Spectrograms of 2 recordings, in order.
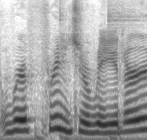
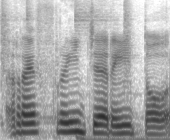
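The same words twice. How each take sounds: First: The R is said the English way. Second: The R is said the Filipino way. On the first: The speaker calls it right. "This word is refrigerator" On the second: The speaker calls it wrong. "and not refrigerator"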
